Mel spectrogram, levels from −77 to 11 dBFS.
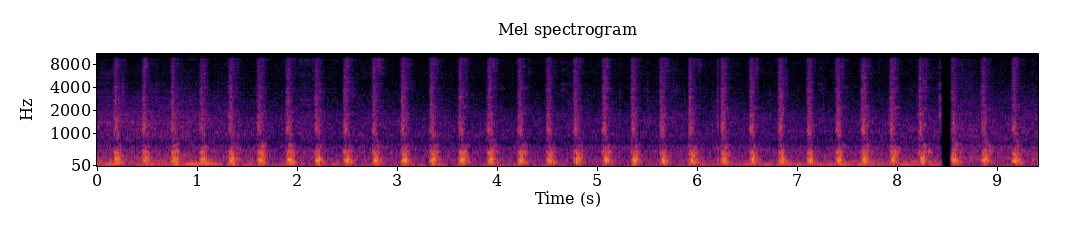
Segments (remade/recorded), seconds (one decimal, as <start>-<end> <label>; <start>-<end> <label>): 0.0-4.1 remade; 4.1-4.7 recorded; 4.7-6.2 remade; 6.2-7.6 recorded; 7.6-9.4 remade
